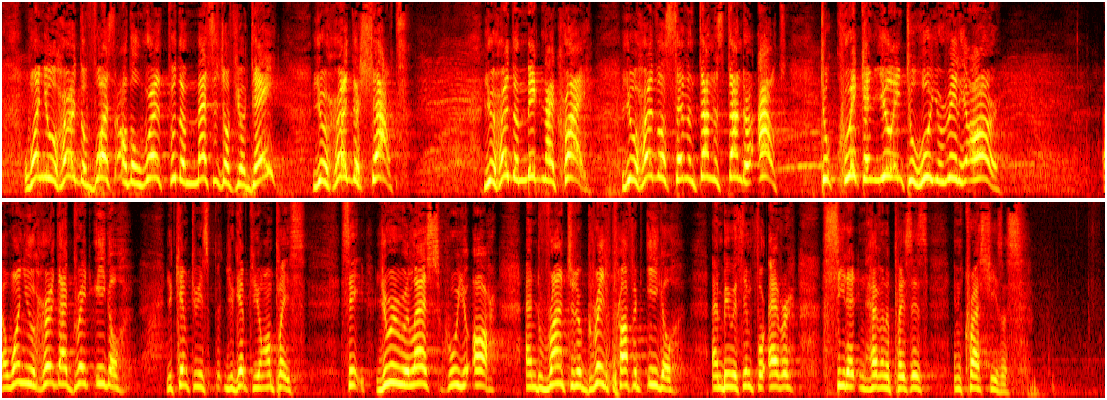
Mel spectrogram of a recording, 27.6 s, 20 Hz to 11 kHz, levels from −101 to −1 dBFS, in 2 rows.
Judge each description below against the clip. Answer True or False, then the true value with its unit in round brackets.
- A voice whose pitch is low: False (265 Hz)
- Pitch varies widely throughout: True (8.4 semitones)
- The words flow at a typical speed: True (175 wpm)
